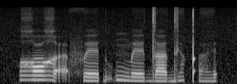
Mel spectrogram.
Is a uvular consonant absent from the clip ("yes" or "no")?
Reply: no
